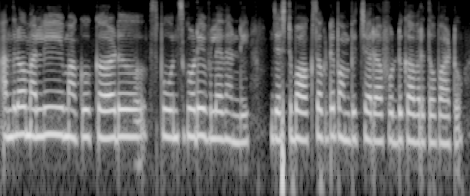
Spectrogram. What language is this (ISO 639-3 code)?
tel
